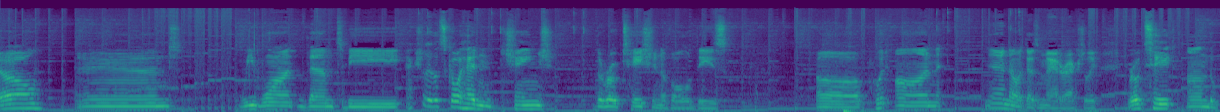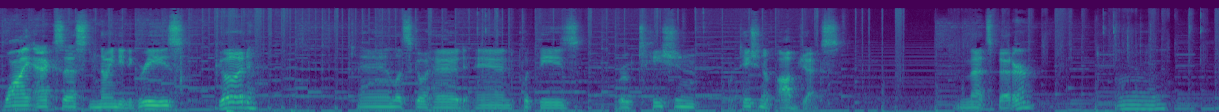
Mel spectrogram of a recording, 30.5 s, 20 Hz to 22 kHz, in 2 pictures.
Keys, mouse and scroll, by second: 5.3 right click, 6.2 shift+right click, 11.6 click, 13.9 r, 21.3 right click, 23.9 click, 29.1 right click, 30.2 shift+right click.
